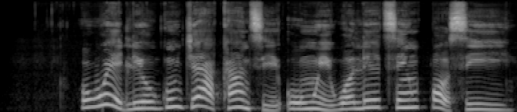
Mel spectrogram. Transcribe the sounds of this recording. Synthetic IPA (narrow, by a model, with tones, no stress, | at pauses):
o˧wo˦e˦˨le˨˦o˧ɡũ˦d͡ʒɛ˦a˦˨kã˨˦n̩˨ti˨˦o˧wũ˧i˨wɔ˧le˦ti˦n̩˦k͡pɔ˦˨si˨˦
